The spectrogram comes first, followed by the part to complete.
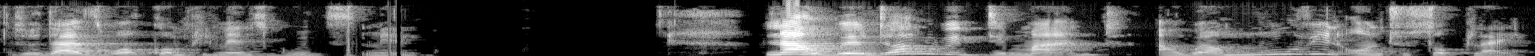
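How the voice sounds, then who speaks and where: A woman giving a fast economics lecture, often checking in with her students. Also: mid-range voice, lively intonation, pushed and bright. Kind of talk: recorded classroom lecture. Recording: roomy, slightly dull audio.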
